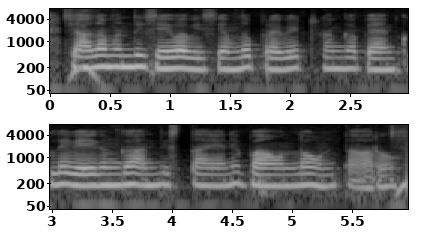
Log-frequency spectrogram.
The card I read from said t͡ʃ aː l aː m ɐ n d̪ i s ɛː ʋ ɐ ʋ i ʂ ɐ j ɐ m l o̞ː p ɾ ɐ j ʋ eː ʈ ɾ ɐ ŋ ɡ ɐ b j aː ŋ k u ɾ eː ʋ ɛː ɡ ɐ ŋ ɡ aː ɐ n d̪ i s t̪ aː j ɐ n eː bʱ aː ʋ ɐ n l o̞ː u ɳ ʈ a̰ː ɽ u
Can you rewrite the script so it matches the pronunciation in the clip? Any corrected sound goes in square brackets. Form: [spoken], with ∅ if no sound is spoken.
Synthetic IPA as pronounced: t͡ʃ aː l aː m ɐ n d̪ i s ɛː ʋ ɐ ʋ i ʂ ɐ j ɐ m l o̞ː p ɾ ɐ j ʋ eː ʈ ɾ ɐ ŋ ɡ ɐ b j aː ŋ k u [l] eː ʋ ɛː ɡ ɐ ŋ ɡ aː ɐ n d̪ i s t̪ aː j ɐ n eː bʱ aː ʋ ɐ n l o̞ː u ɳ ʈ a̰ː [ɾ] u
